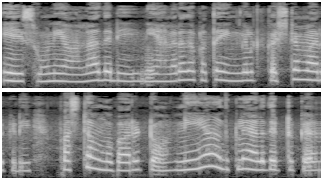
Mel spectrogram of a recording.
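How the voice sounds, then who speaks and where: A woman's voice: very high-pitched, little pitch movement, fairly quick, creaky, no room sound. A woman voicing a caring young female college friend in a cartoon, scolding and comforting in turns. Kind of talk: cartoon voice acting.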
